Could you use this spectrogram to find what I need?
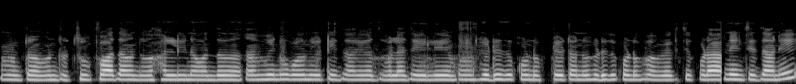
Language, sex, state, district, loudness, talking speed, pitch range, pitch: Kannada, female, Karnataka, Chamarajanagar, -17 LUFS, 150 wpm, 215-225 Hz, 220 Hz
